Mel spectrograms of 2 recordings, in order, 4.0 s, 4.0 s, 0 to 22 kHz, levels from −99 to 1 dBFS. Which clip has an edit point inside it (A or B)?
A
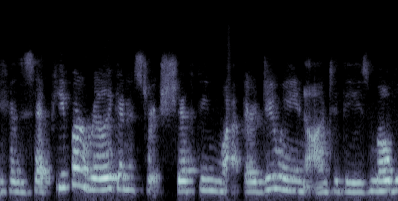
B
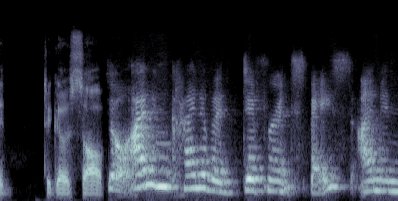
B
